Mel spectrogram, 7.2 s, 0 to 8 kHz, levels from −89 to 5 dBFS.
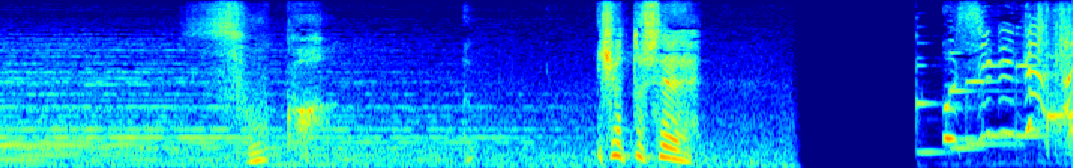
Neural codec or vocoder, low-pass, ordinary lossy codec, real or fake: none; none; none; real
